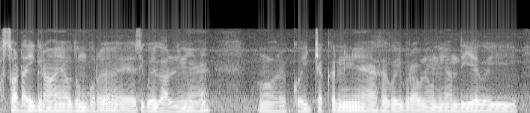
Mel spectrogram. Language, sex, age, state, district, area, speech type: Dogri, male, 30-45, Jammu and Kashmir, Udhampur, rural, spontaneous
